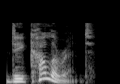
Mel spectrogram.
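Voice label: "decolorant", British English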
